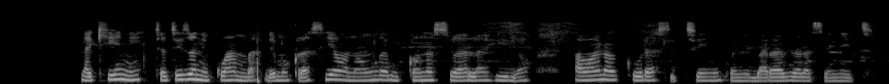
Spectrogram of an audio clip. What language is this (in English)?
Swahili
